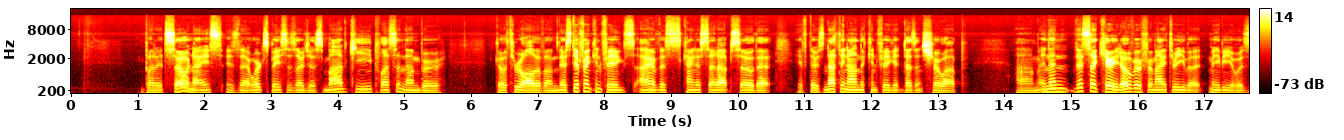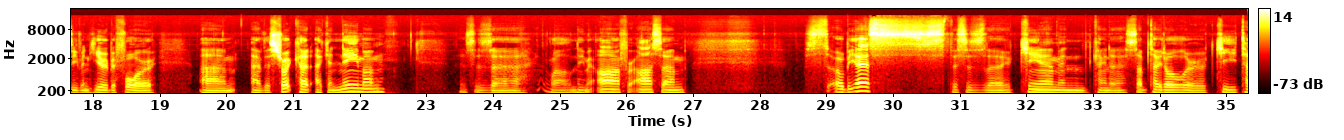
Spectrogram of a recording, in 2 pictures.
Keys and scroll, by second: 1.1 alt+2, 1.7 alt+3, 2.6 alt+4, 3.1 alt+5, 3.6 alt+6, 4.0 alt+7, 4.3 alt+8, 4.8 alt+9, 5.9 alt+0, 6.6 alt+1, 7.5 alt+3, 8.0 alt+4, 9.2 alt+5, 9.5 alt+6, 11.0 alt+4, 11.5 alt+3, 12.2 alt+2, 17.2 alt+n, 19.6-21.7 typing, 20.8 alt+2, 22.5 alt+n, 23.0-26.0 typing, 27.1 alt+7, 28.0 alt+n, 28.2-29.2 typing, 30.0 alt+8, 30.8 alt+n, 31.0-32.3 typing, 33.6 alt+2, 33.9 alt+1.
